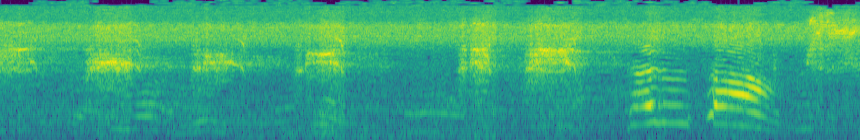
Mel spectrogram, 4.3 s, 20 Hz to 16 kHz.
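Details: Infant Japanese macaque at Ueno Zoo, Tokyo, on 23 August 2014, clinging to its mother and crying as she stops grooming and moves away. Short wavering tonal cries rise and fall, ending in two louder chevron-shaped calls, over a steady cicada hiss and distant human voices.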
